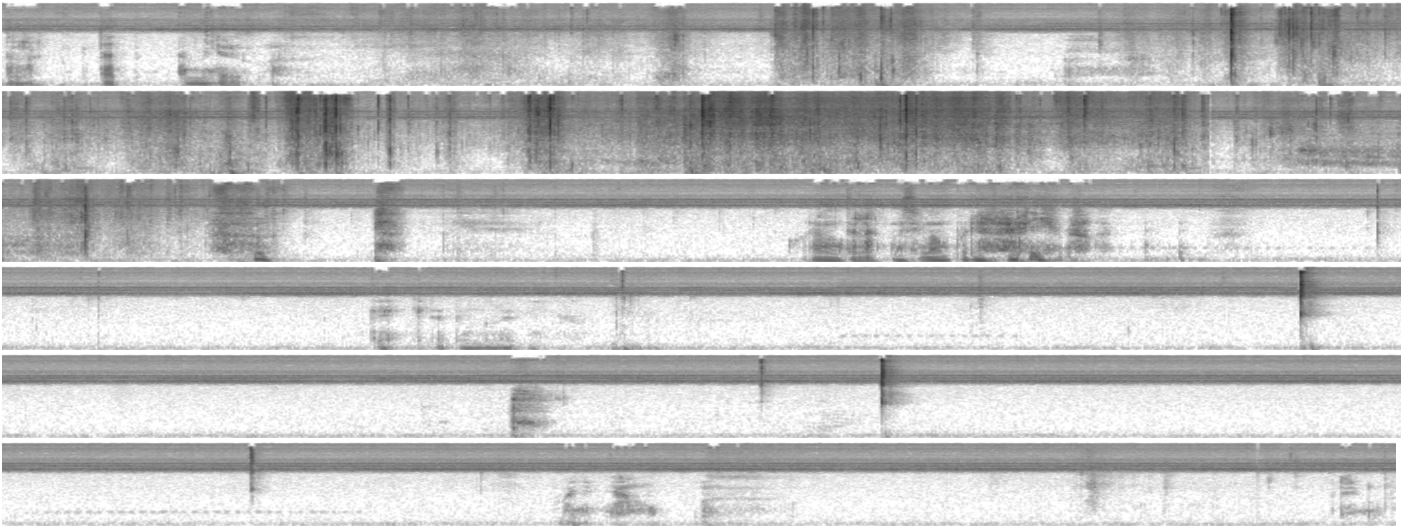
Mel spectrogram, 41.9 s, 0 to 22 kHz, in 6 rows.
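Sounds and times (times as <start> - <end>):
crickets chirping: 0.0 - 41.9
twigs snapping and crackling: 5.6 - 14.9
footsteps through leaf litter: 5.9 - 13.0.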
